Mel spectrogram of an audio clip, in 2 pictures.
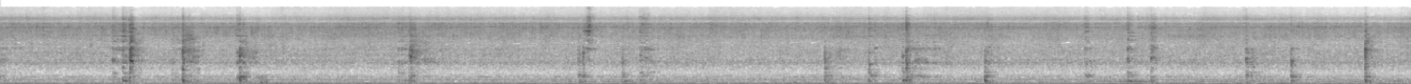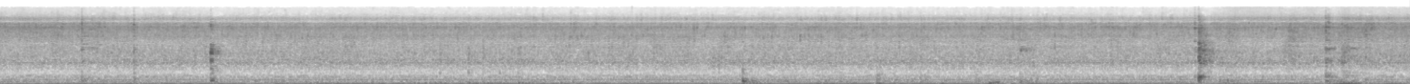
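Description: Sliced chilies, tomato and garlic for sambal sizzling steadily in hot oil in a frying pan, with a spatula scraping and knocking against the pan as they are stirred. The knocks are frequent in the first half, thin out in the middle and pick up again near the end.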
